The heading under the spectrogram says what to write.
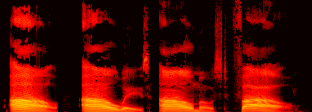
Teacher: this is an ah sound that quickly goes into an L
